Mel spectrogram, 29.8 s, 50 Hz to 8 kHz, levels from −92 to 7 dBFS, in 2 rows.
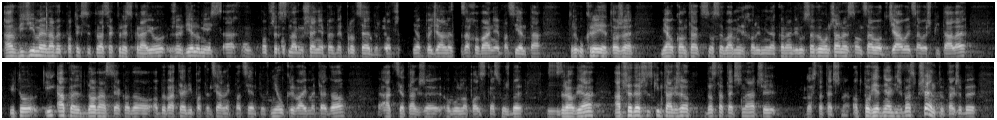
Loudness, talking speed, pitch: -25 LUFS, 140 wpm, 145 Hz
